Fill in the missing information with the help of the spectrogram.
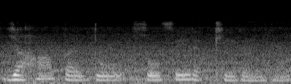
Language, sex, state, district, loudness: Hindi, female, Punjab, Pathankot, -21 LUFS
